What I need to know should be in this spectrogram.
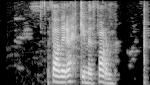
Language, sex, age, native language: Icelandic, female, 30-39, Icelandic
